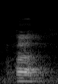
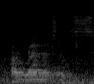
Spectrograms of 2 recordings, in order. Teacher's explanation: The ra, second syllable gets the stress. Per, remember schwa for the first unstressed syllable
